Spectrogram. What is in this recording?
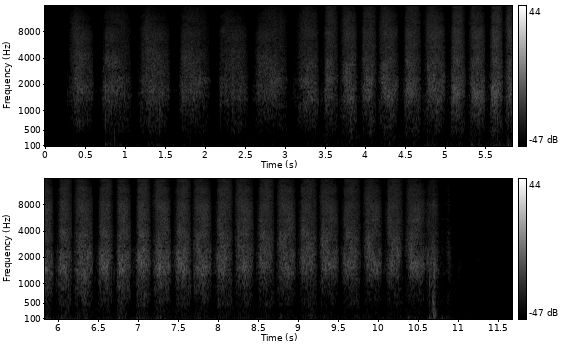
acceleration brush
housework, house, cleaning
